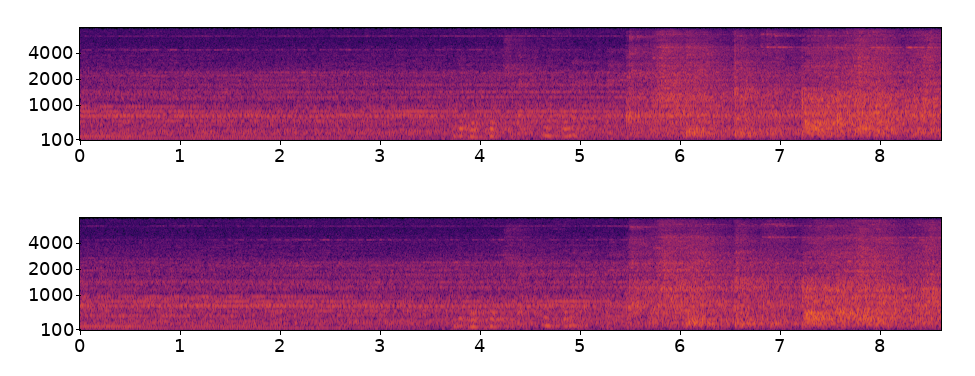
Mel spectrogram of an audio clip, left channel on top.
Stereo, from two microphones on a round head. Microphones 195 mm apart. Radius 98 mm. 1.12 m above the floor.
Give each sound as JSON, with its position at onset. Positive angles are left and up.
{"t": 3.7, "sound": "a woman speaking", "side_deg": 10, "distance_m": 0.9}
{"t": 5.5, "sound": "dishes clattering", "side_deg": 30, "distance_m": 3.5}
